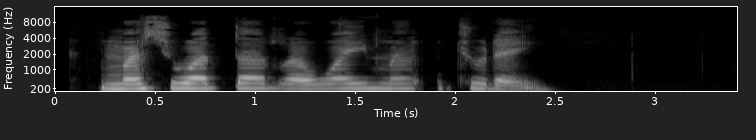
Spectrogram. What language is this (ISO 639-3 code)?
qur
